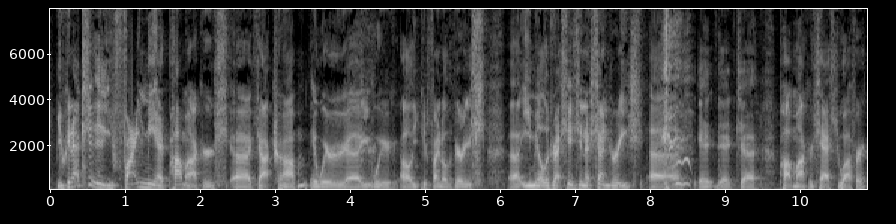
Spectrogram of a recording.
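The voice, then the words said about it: Nerdy character voice, scratchy. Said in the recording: “in the nerd voice ... the nerd voice is not done any justice ... my voice is all scratched up from a cold”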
